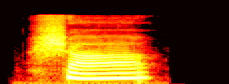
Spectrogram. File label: "傻", Chinese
